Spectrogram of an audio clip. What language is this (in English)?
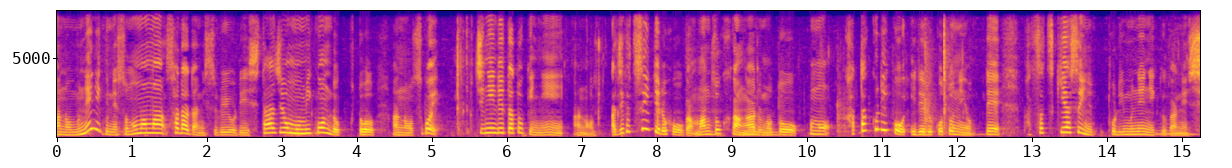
Japanese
